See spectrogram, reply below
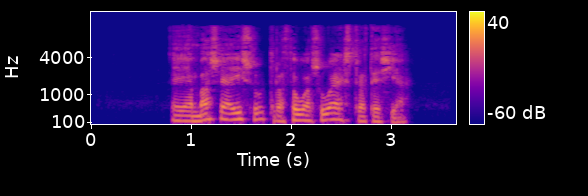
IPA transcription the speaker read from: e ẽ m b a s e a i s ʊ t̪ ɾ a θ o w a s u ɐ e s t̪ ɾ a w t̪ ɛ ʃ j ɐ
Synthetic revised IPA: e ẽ m b a s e a i s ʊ t̪ ɾ a θ o w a s u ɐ e s t̪ ɾ a t̪ ɛ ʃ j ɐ

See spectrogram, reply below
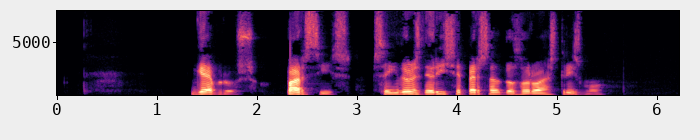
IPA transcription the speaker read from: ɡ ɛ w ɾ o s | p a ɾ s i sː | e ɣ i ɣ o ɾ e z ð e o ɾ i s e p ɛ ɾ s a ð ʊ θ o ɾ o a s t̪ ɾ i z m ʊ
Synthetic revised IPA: ɡ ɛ β ɾ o s | p a ɾ s i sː | e ɣ i ð o ɾ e z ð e o ɾ i ʃ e p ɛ ɾ s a ð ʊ θ o ɾ o a s t̪ ɾ i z m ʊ

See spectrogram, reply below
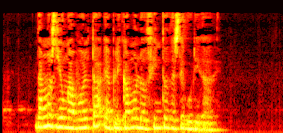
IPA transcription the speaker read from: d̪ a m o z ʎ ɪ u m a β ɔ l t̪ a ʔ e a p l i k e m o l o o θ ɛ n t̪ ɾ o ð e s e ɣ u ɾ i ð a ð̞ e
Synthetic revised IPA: d̪ a m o z ʎ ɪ u ŋ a β ɔ l t̪ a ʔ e a p l i k a m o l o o θ i n t̪ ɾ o ð e s e ɣ u ɾ i ð a ð̞ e

